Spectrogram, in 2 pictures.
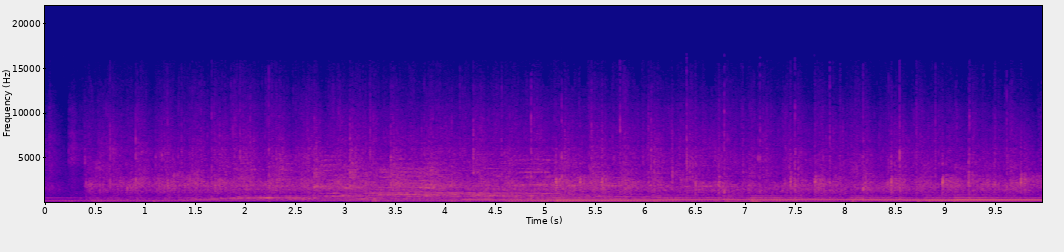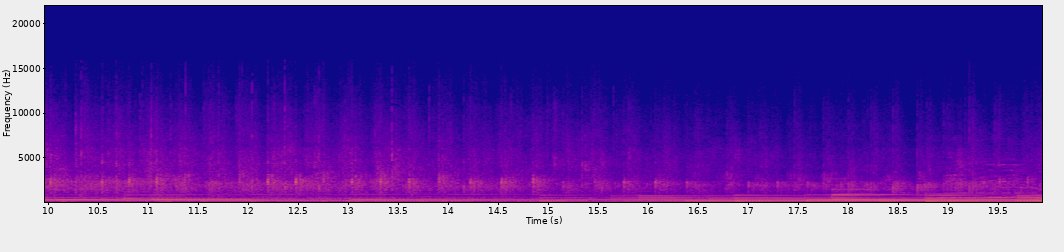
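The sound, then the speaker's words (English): A large crowd claps and cheers continuously for the full twenty seconds to show honor, loud, with scattered whoops early on and a steady musical tone sustained underneath. “But as much as you love, whatever you want to say, whatever you want to yell, if you want to clap, whatever you want to do, however you show honor, but I want you to show honor from your heart.”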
